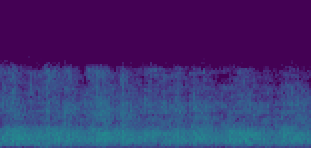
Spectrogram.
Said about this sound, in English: Put your hands together for Jesus. I want to see you clapping.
